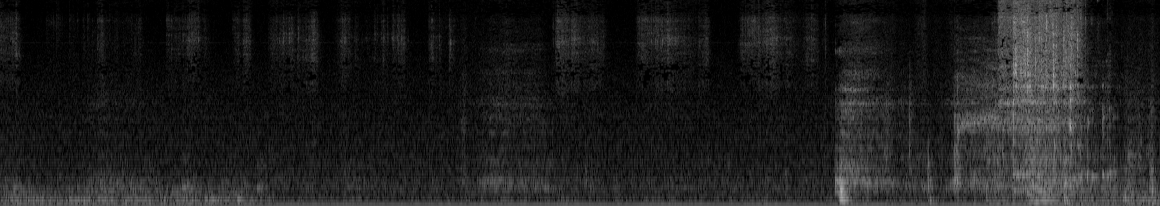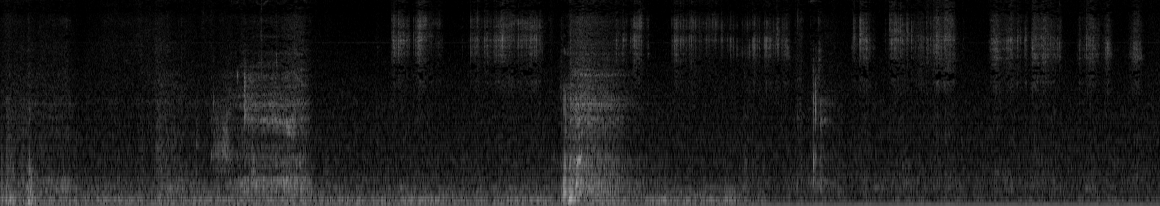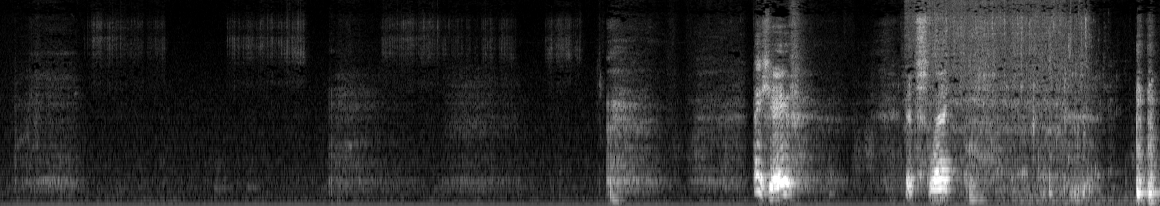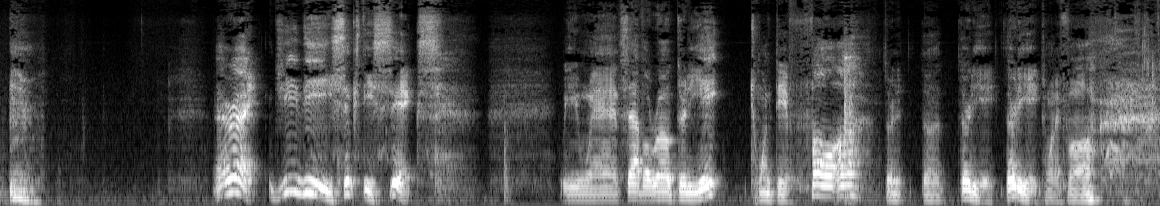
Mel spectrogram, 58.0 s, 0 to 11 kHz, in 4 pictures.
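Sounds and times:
razor scraping stubble: 0.0 - 5.8, 19.4 - 21.4, 25.2 - 28.9, 31.8 - 32.9.

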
